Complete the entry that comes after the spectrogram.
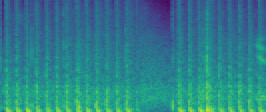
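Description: Rapid, continuous machine-gun fire in the Hell Let Loose war game hammers out suppressing bursts, loud and close, with a brief break before the firing resumes at the same driving rhythm.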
